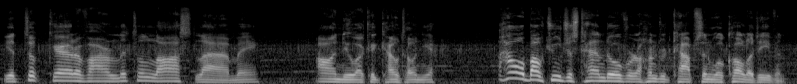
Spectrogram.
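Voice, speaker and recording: An actor playing a sly, mercenary information dealer in a game, with a smug, oily, teasing manner. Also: male voice, medium pitch, very animated, moderate pace, a bit bright, soft background music. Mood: smug, wheedling.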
